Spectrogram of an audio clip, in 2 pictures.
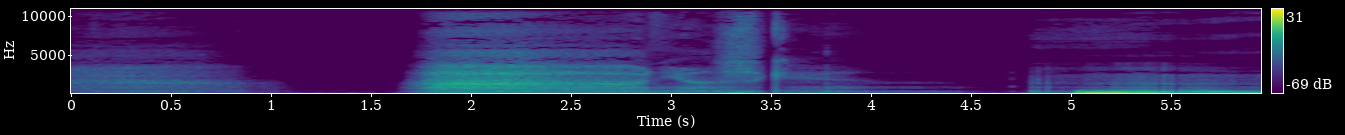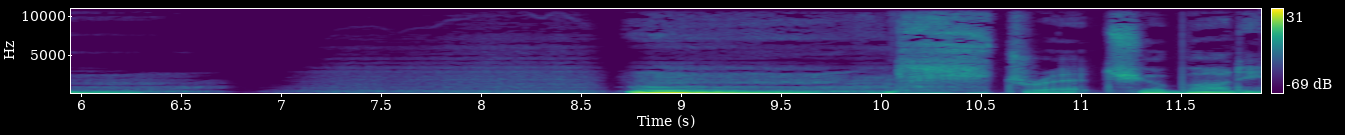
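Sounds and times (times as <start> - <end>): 
person breathing close to the microphone: 0.0 - 1.0, 1.7 - 4.1, 6.3 - 10.1
speech: 5.0 - 5.9, 11.2 - 11.8.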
